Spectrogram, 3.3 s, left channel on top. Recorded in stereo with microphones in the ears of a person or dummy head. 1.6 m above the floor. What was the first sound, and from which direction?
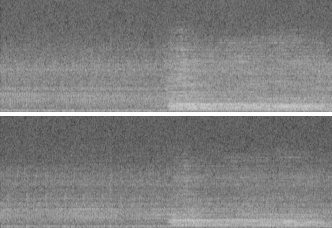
A zipper, 80° left.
